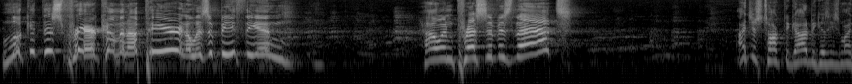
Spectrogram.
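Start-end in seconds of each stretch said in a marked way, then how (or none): 0.0-7.0 high, slow, amused angel voice; mocking angels. Archangels laughing at the prayer, high and slow. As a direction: marvel at the prayer like a smug angel. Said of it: "Michael the Archangel and Gabriel's like".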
